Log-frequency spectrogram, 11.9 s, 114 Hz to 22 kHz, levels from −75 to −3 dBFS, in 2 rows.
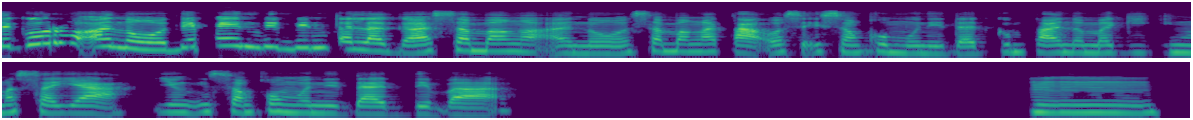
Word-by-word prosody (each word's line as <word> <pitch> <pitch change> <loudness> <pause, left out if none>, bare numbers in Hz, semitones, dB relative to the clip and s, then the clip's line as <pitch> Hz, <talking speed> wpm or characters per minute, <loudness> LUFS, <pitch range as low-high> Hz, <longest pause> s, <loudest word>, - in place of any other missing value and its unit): Siguro 420 +7 +4 0.2
ano, 280 -7 +3
depende 340 0 +5
din 315 +2 +1
talaga 230 -7 +4
sa 240 - +2
mga 225 -2 0
ano, 180 -1 -4
sa 225 +3 -2
mga 215 0 -1
tao 190 0 +4
sa 205 - -2
isang 200 -2 -1
komunidad 180 -4 -7
kung 205 0 -12
paano 195 -1 +2
magiging 195 +1 -8
masaya 190 -2 +1 0.2
'yung 205 -2 -7
isang 210 -2 -3
komunidad, 185 -5 -2
'di 175 - -6
ba. 155 +3 +1 2.6
Mm. 200 -1 -8
200 Hz, 120 wpm, -24 LUFS, 190-225 Hz, 2.6 s, depende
